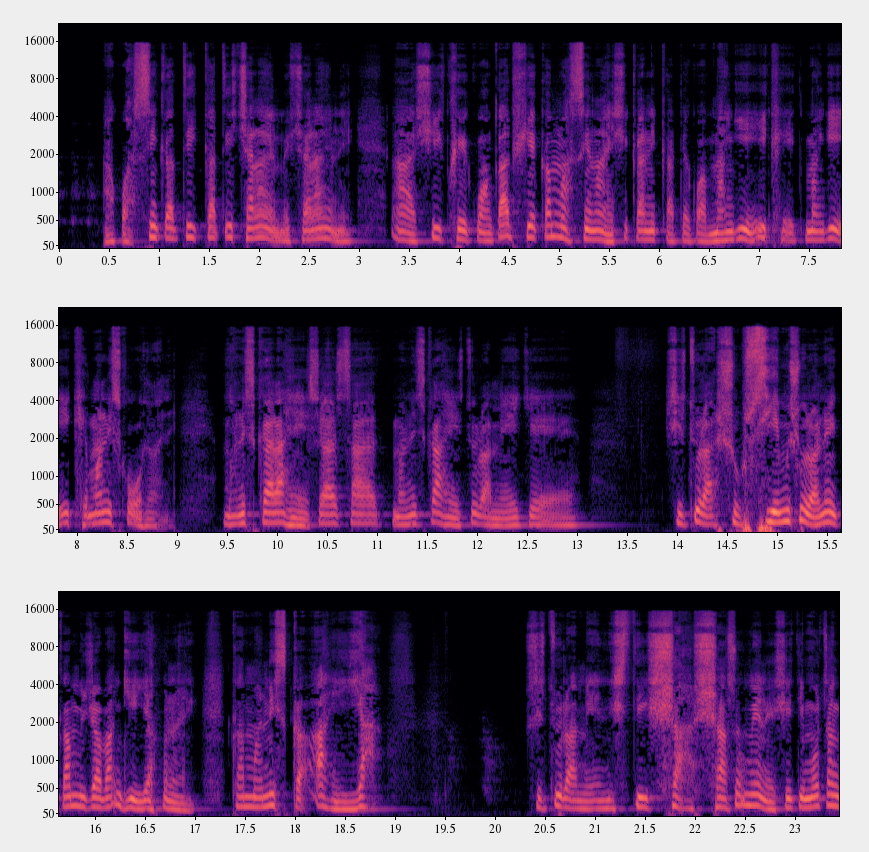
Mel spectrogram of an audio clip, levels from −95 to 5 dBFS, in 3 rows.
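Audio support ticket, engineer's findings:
Speech rough and grainy for the full clip. Noise filling the gaps between pitch harmonics; harmonic structure smeared. Nothing above 15.6 kHz. Likely low-delay AAC compression (AAC-ELD, as used on call paths). Its short frames resolve harmonics poorly and spend bits fast, so damage is heavy, consistent with a stream around 24 kbps.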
